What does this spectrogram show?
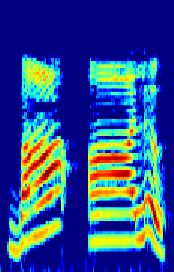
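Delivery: very slow, drawn-out बाल; stretched model word. Shown as a demonstration. Teacher reading the word aloud, slow and stretched. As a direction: stretch बाल out slowly for the class. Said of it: "यहाँ पर हम शब्द पढ़ते हैं".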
